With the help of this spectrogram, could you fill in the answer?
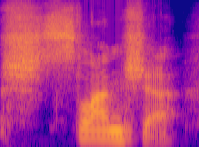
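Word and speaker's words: sláinte: quite slight the adventure games the dark side pronounced slanta the uh the adventure game is the dark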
